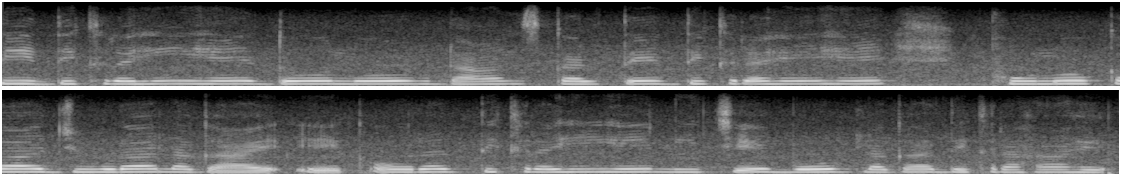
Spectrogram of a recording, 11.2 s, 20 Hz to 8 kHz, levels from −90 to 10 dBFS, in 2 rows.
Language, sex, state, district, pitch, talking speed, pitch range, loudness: Hindi, female, Chhattisgarh, Raigarh, 265 Hz, 140 wpm, 250-275 Hz, -14 LUFS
